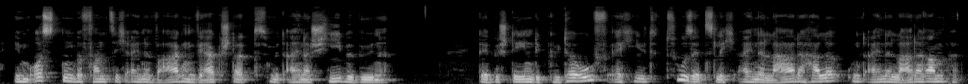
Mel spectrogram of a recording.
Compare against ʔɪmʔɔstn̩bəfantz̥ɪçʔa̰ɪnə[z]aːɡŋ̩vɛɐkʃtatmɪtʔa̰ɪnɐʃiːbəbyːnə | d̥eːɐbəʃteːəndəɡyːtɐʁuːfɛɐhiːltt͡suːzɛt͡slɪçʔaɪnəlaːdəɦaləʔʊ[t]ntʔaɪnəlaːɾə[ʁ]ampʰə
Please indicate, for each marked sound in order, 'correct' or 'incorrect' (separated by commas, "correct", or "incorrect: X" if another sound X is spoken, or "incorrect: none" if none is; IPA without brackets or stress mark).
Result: incorrect: v, incorrect: none, correct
